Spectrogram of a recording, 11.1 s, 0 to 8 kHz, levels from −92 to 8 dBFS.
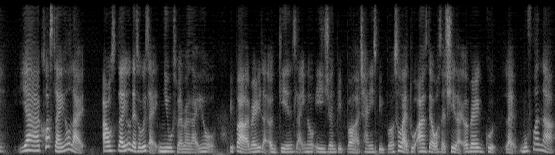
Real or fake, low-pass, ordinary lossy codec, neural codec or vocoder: fake; none; none; codec, 16 kHz, about 1 kbps, DyCAST, with the encoder's durations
